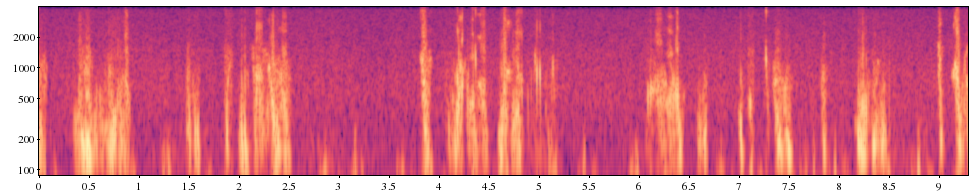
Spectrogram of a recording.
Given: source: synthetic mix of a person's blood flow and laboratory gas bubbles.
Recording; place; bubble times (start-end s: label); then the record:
Doppler ultrasound of blood flow; precordium
0.00-0.09 s: bubbles
0.34-0.92 s: bubbles
1.46-1.62 s: bubbles
1.85-1.96 s: bubbles
1.99-2.53 s: bubbles
3.80-3.94 s: bubbles
4.06-4.50 s: bubbles
4.59-5.20 s: bubbles
6.06-6.46 s: bubbles
6.57-6.70 s: bubbles
6.99-7.16 s: bubbles
7.24-7.54 s: bubbles
7.81-7.89 s: bubbles
8.15-8.49 s: bubbles
8.98-9.06 s: bubbles
9.12-9.30 s: bubbles
From the record:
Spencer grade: 3 (all of the cardiac periods contain showers or single bubble signals, but not dominating or overriding the cardiac motion signals); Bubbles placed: anywhere in the cardiac cycle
